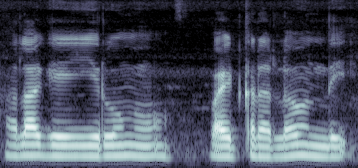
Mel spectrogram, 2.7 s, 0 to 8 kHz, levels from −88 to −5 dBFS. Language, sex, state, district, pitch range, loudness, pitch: Telugu, male, Telangana, Mahabubabad, 135-145 Hz, -18 LUFS, 140 Hz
